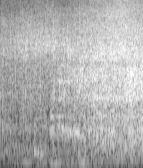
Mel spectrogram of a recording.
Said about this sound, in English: Okay, now the heat goes back on. And I'm gonna add some Dijon mustard. It gives the sauce a great, great tanginess.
